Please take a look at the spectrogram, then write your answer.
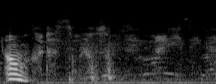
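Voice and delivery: breathless awed whisper. Real, not acted. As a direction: whisper in awe. Smelling the gift.

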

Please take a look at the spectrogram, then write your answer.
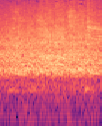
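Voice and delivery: roaring goal call; goal shout. Real, not acted. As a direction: belt out the goal.

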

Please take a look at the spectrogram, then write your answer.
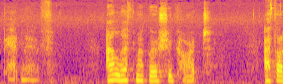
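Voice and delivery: ordinary talk

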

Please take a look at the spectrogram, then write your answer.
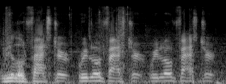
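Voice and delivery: high, frantic urging; urgent pleading. Real, not acted. Urging the weapon to reload mid-fight.

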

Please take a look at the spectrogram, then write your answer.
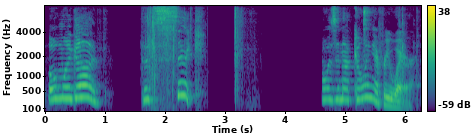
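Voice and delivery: real stunned wonder; amazed disbelief. Real, not acted. Amazed at second trick.

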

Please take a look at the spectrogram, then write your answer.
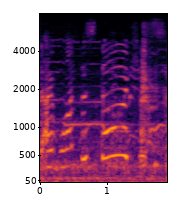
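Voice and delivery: high, very drawn-out plea; longing gush. Real, not acted. Passenger gushing over the driver's dog, longing whine. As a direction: whine it out with cute-struck longing.

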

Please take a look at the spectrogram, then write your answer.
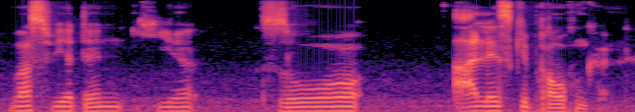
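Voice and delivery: ordinary delivery

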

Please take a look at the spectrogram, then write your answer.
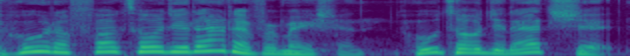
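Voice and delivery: who told you that, demand it in disbelief; outraged outburst. Real, not acted. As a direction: pitch jumps high, indignant. Outraged at a spam text.

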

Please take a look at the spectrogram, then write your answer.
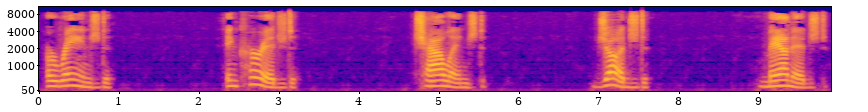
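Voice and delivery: "robbed", "hugged", "judged" with D joined to the B, G or J sound; careful word-list demo, "managed" closing straight from J to D. Shown as a demonstration. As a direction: end "scrubbed" and "arranged" on D, no extra syllable. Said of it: "E D is pronounced like D".

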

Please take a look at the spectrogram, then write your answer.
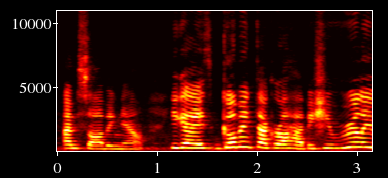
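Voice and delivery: ordinary delivery, nothing marked

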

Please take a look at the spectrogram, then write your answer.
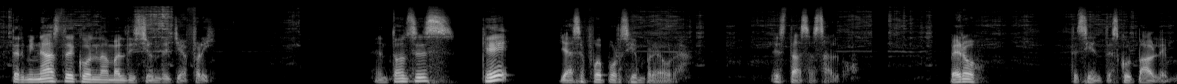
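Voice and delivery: low, hushed reading with long pauses; solemn ending narration. Acted. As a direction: read out the verdict quietly and gravely. Reads the game's ending text. (lectura grave y en voz baja)

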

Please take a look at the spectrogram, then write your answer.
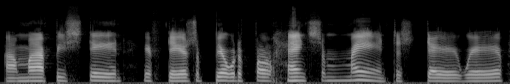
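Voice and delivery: slow, lightly put-on flirty line; hint of a sultry star; mock Julia Roberts. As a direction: toss the line off slowly like a film star. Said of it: "Julia Roberts goes".

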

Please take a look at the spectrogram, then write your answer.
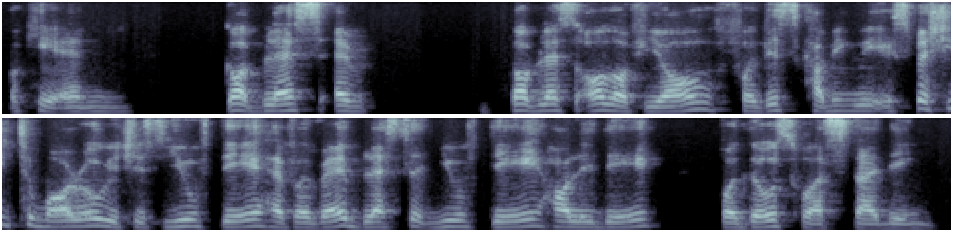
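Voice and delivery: ordinary talk, nothing marked

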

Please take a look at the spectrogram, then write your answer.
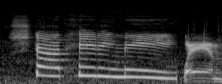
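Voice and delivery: very high, drawn-out squeal; mock shriek. Player being hit in game, high squealed protest. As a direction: squeal in protest, stretching each word.

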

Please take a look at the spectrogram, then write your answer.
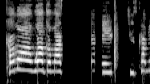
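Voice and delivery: ordinary talk

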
